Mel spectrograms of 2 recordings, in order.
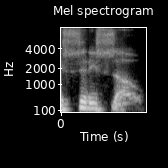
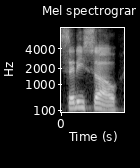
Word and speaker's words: Sidy Sow: It's Sidy Sow, like you're sewing a shirt. All right, Sidy Sow, we've got that figured up.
